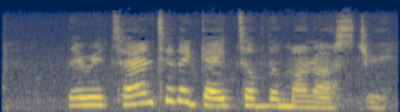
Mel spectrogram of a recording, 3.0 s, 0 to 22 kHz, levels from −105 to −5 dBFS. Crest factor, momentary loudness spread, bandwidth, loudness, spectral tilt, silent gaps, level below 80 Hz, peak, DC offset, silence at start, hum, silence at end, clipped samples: 16 dB; 11 LU; 14 kHz; -21 LUFS; -4 dB/octave; none; -64 dBFS; -6 dBFS; under 0.1%; 0.55 s; none; 0.1 s; under 0.1%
